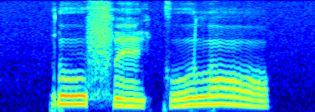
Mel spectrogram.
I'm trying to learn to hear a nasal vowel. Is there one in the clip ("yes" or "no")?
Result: yes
